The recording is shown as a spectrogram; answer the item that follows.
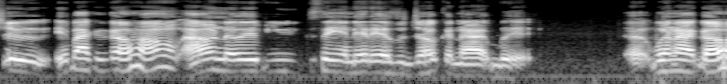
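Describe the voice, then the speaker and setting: A woman with a Southern US accent speaks at a moderate pace in a medium pitch, her tone bright, sharp and animated. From Arkansas. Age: 40s. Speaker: livestream host. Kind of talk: casual chat.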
